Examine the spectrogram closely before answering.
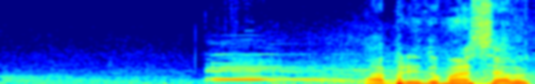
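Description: An electronic starting beep sounds once, in a large echoing hall.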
